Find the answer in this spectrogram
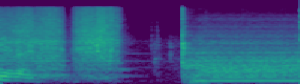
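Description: Wood lathe motor humming steadily while a flat sanding block rubs along a spinning maple rolling-pin blank, smoothing down the ridges left by turning. The rasping starts abruptly a little past a second in.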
